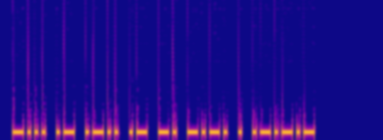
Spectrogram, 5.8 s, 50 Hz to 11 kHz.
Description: Morse code, heard as a keyed tone, about 22 wpm, 700 Hz. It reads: BALANCE.
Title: Sentences from Top 1000 Words - Review Part 6 - 22wpm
